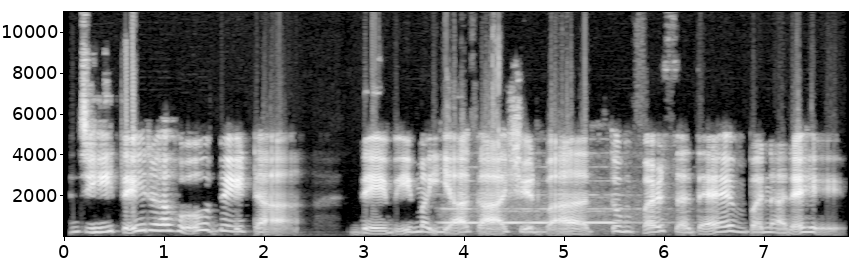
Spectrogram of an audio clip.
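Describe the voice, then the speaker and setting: Frail elderly woman for cartoon moral story, voiced by a woman; gentle, halting, very unhurried delivery. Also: a little high, big pitch swings, creaky, husky, dry recording, lo-fi sound, heavily acted. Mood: grateful, blessing. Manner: slow, halting, gentle pleading. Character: frail, pleading old woman stranded without money.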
